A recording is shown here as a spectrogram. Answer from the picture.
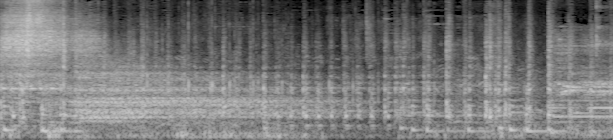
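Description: High school marching band playing live on the field: held wind and brass chords with a bright crash at the start, and sharp drum and percussion strokes coming through more strongly in the second half.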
